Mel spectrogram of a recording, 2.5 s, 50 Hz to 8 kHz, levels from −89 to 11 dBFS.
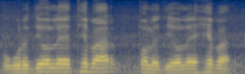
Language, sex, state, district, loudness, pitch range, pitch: Chakma, male, Tripura, Dhalai, -13 LUFS, 135-155 Hz, 150 Hz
